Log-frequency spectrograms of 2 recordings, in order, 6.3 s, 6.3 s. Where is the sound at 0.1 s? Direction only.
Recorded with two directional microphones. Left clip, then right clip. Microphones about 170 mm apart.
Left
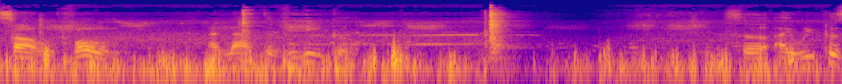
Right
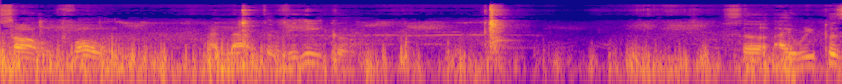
30° right (ahead or behind).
